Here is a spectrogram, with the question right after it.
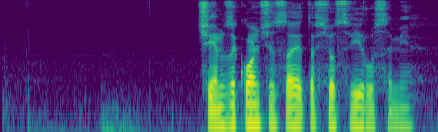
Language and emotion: Russian, neutral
